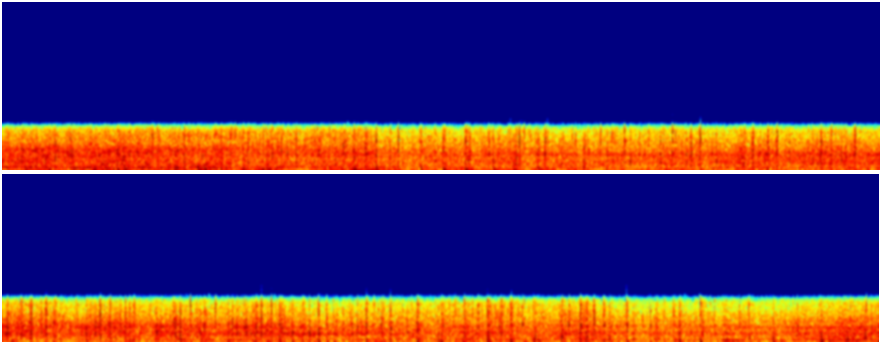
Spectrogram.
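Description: Model train running past: a long string of tank cars behind a small electric locomotive makes a steady clatter of many tiny clicks as the wheels roll over the track joints. A low hum is heard about four to eight seconds in.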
